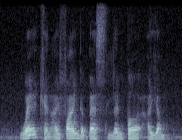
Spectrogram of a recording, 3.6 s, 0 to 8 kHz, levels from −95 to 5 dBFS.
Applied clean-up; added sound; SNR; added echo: none; none; none; none.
